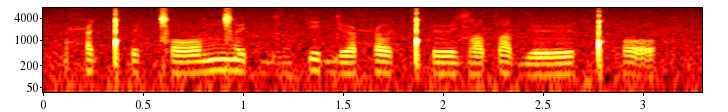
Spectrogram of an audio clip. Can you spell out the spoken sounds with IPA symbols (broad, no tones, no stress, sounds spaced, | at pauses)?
ħ ɨ ǃʰ ø ǀ ɔː ŋ͡ǀ øː t d ɔ̤ t i d ø ħ o ɐ̯ ǃʰ øː z ʏ tˤ ɑ d øː ǃʰ ɔ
